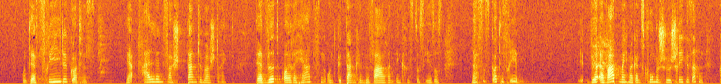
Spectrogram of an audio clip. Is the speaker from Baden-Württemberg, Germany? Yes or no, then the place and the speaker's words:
no; Emden, Lower Saxony, Germany; born there; ich bin in Ostfriesland geboren, in Emden. Und wenn ich nur einmal in Emden über den Marktplatz gehe und nur höre, wie die Leute da alle reden, dann fange ich sofort auch wieder an, ganz breit zu reden.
